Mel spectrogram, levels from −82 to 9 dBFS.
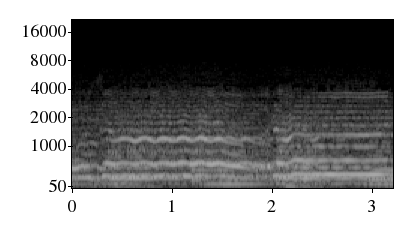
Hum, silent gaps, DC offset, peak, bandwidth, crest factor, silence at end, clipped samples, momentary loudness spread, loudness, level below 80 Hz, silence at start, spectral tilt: none; none; under 0.1%; -16 dBFS; 7.4 kHz; 10 dB; 0 s; under 0.1%; 4 LU; -26 LUFS; -52 dBFS; 0 s; -6 dB/octave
